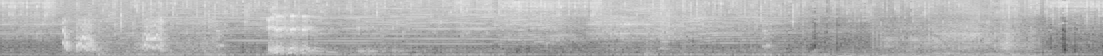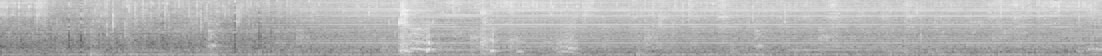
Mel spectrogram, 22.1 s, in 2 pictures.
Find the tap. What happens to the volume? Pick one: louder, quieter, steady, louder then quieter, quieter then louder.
steady.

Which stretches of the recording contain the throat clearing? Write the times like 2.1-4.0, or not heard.
2.6-4.0, 15.0-16.3.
